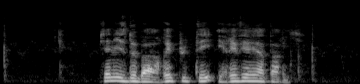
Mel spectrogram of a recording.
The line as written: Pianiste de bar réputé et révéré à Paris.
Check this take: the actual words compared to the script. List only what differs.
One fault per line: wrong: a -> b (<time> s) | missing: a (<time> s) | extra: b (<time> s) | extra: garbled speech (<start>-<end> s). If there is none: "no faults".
no faults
